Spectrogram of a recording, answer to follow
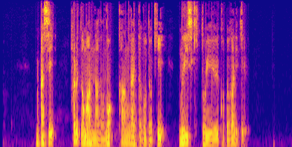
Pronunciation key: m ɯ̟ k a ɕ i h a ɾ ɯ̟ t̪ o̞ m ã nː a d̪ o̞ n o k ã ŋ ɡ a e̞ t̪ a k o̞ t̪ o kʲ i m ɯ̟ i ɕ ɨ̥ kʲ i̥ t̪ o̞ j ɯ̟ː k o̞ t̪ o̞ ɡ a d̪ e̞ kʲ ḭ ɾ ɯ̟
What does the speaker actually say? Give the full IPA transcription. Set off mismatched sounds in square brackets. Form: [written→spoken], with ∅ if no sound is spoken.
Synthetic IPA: m ɯ̟ k a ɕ i h a ɾ ɯ̟ t̪ o̞ m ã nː a d̪ o̞ n o k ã ŋ ɡ a e̞ t̪ a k o̞ t̪ o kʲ i m ɯ̟ i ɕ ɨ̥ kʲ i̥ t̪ o̞ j ɯ̟ː k o̞ t̪ o̞ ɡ a d̪ e̞ kʲ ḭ ɾ ɯ̟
